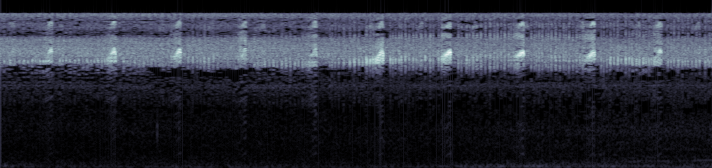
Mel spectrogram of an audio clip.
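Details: Cicada calling in summer in Japan: a continuous high, hissing buzz with regular pulses about every two-thirds of a second, steady and unbroken throughout.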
